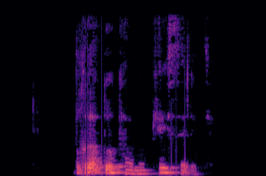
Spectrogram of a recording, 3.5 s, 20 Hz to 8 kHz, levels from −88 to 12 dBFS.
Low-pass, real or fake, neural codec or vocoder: 7.2 kHz; real; none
